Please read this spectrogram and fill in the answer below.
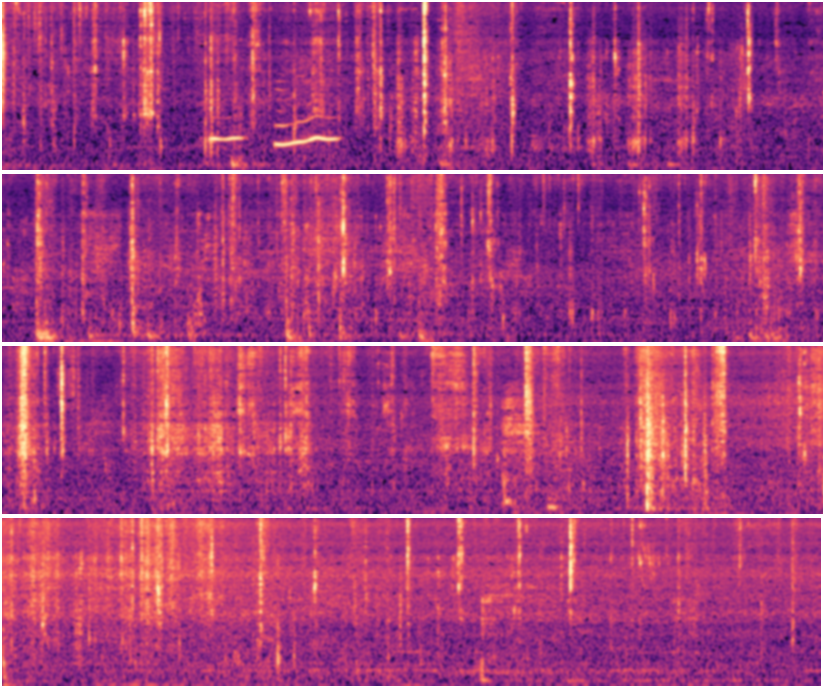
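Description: Eating sounds of KFC fried chicken: scattered crunches, clicks and smacks as the crispy pieces are chewed and pulled apart by hand, fairly quiet with a few sharper crunches.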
